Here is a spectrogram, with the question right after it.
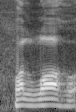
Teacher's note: اللہ کا لام زبر کی وجہ سے پر پڑھا جائے گا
